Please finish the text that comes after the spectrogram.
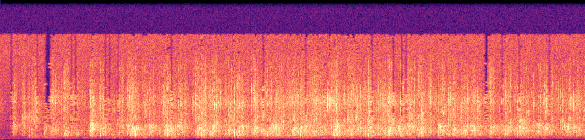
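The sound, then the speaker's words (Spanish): Sustained applause from an audience for writer Fernando Durán Ayanegui, a dense crackle of many hands clapping at steady loudness for about six seconds, with no voices standing out. “Entonces un aplauso para don Fernando.”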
